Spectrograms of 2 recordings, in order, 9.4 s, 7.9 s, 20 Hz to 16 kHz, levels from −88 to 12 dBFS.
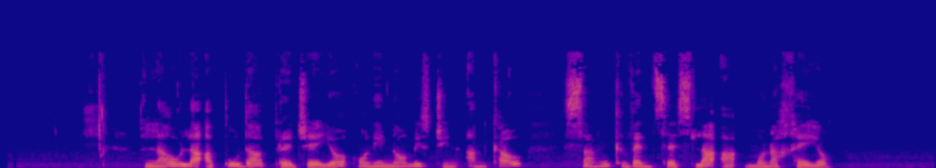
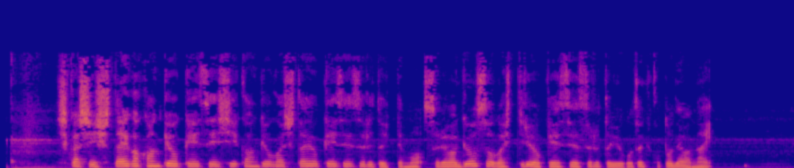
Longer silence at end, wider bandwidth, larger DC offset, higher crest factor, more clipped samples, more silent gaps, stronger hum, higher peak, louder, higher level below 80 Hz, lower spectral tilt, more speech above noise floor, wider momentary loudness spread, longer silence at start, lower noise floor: first, 1.05 s vs 0.45 s; about the same, 11.5 kHz vs 11.5 kHz; neither; about the same, 18 dB vs 16 dB; neither; neither; neither; second, -12 dBFS vs -8 dBFS; second, -30 LUFS vs -25 LUFS; second, -82 dBFS vs -60 dBFS; about the same, -5 dB/octave vs -4.5 dB/octave; first, 36 dB vs 32 dB; first, 12 LU vs 8 LU; first, 1 s vs 0.1 s; first, -66 dBFS vs -57 dBFS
